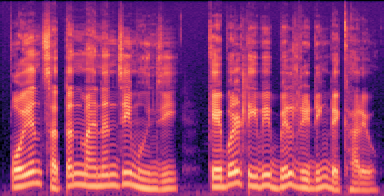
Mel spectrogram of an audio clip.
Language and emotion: Sindhi, neutral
